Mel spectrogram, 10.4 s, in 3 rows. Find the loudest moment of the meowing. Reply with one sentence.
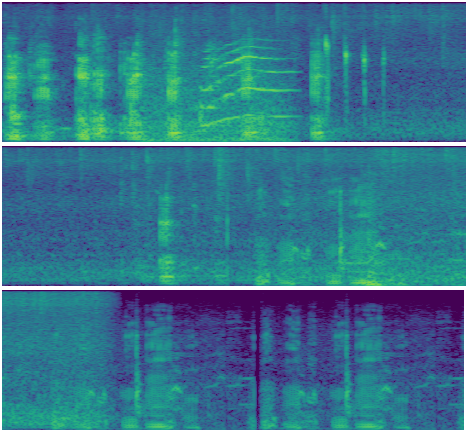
The loudest moment of the meowing is at 2 seconds.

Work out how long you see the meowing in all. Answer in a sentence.
The meowing can be heard for 2 seconds in total.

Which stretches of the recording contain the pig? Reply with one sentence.
You can hear the pig from 0.0 to 2.9 s and from 4.3 to 10.3 s.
